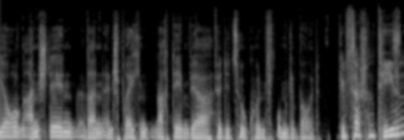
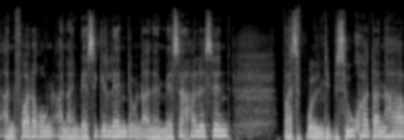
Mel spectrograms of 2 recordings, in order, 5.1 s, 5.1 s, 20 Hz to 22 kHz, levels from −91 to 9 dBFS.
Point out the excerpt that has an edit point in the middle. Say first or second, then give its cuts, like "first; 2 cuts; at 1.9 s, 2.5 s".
first; 3 cuts; at 1.1 s, 2.4 s, 2.7 s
